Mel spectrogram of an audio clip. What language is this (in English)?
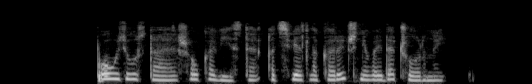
Belarusian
